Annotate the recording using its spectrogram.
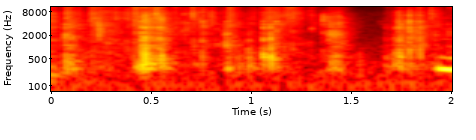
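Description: Crispy lechon belly skin crunching as it is chewed close to the microphone: a run of irregular crisp crunches.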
